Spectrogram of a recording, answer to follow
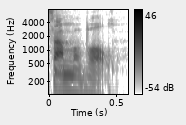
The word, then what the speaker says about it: Somerville: other City other than Somerville and yes it's pronounced sumable and I didn't want to have to go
